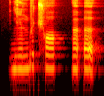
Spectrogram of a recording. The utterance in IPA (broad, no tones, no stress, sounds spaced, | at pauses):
ɡ ĩ m b ʉ t͡ʃʰ ɔ | ə̃ ʔ ə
